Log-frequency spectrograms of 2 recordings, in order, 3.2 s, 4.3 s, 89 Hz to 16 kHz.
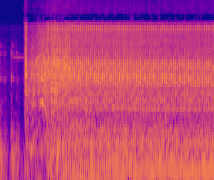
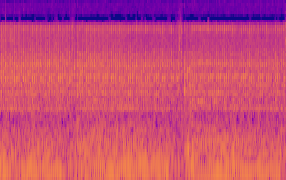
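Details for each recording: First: VW Golf 4 diesel after rerouting and securing a chafed wire that was touching metal and causing cutting-out/vibration: quick crank, clean catch, steady even diesel idle; normal start and idle. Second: VW Golf 4 diesel at idle with brief sags and dips every second or so; the intake shutoff flap intermittently snaps partly shut from a broken valve wire, causing stumbling and vibration.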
